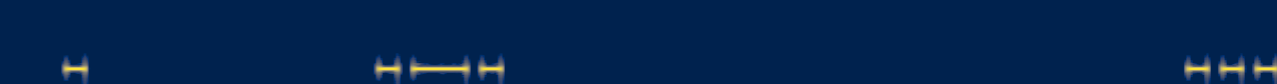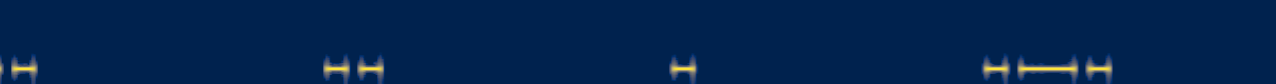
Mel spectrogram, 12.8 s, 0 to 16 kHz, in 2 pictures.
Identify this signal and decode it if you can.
Morse code, heard as a keyed tone, about 14 wpm, spaced as for 5 wpm, 680 Hz. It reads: ER HIER
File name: Morsekurs / Witze / Witz 11. Juli 2023 25 F70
